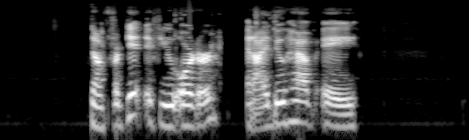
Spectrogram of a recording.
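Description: A woman speaks calmly and close to a microphone.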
